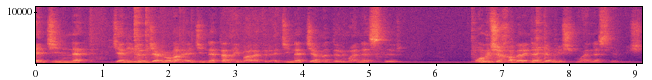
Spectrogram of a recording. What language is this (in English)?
Turkish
